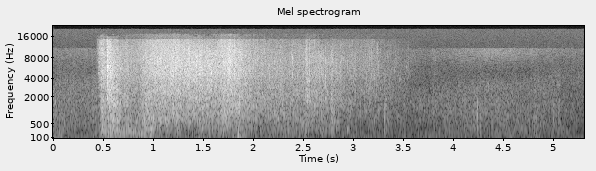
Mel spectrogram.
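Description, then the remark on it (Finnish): Stormy seas roar with a loud, hissing wash of crashing waves that surges in the first two seconds, then settles into a steady churning rush with gusting wind and no voices. “Myrsky yltyy yhä vain kovemmaksi.”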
